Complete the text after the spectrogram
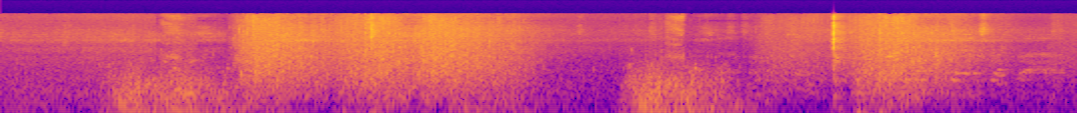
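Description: A paddle splashes through water.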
